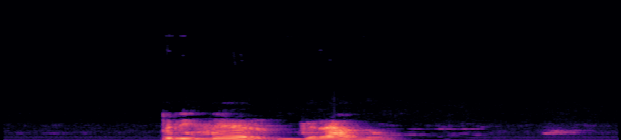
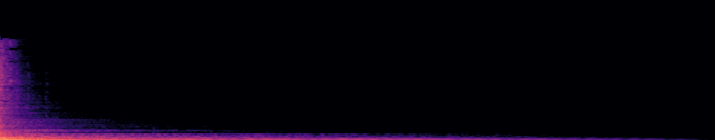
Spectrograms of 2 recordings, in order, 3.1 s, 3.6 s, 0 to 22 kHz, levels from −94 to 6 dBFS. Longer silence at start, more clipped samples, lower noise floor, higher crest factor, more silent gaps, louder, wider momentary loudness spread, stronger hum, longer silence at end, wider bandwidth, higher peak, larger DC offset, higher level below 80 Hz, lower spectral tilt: first, 0.8 s vs 0 s; neither; about the same, -73 dBFS vs -73 dBFS; about the same, 22 dB vs 22 dB; neither; first, -21 LUFS vs -33 LUFS; second, 9 LU vs 22 LU; neither; second, 1.15 s vs 1.3 s; second, 4.6 kHz vs 14.5 kHz; first, -2 dBFS vs -10 dBFS; neither; second, -70 dBFS vs -40 dBFS; about the same, -9 dB/octave vs -8 dB/octave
